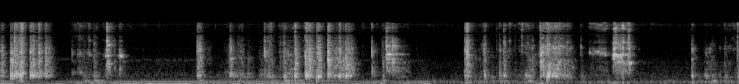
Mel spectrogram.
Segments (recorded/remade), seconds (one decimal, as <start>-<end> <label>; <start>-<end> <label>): 0.0-4.3 recorded; 4.3-7.4 remade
